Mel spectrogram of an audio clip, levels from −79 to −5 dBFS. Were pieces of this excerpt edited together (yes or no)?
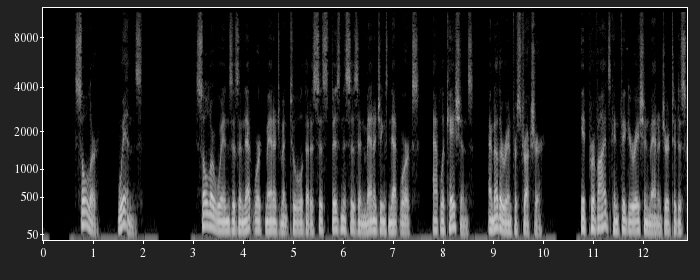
yes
